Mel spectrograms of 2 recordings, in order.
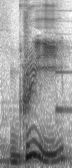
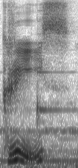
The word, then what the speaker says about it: Gris: about what we've experienced Gris probably pronounced grease since this is a Spanish developer is one of those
